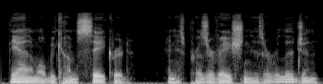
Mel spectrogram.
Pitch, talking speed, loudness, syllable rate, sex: 90 Hz, 185 wpm, -17 LUFS, 7.3 syllables/s, male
